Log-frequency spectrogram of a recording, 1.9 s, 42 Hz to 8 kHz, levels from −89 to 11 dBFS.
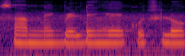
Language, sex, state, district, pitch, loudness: Hindi, male, Chhattisgarh, Korba, 150 Hz, -33 LUFS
